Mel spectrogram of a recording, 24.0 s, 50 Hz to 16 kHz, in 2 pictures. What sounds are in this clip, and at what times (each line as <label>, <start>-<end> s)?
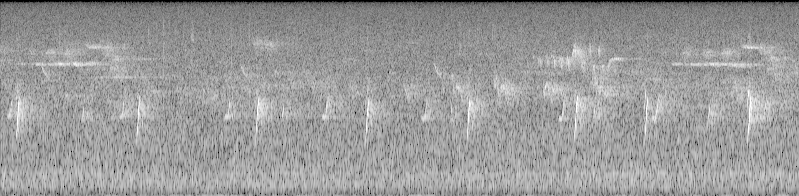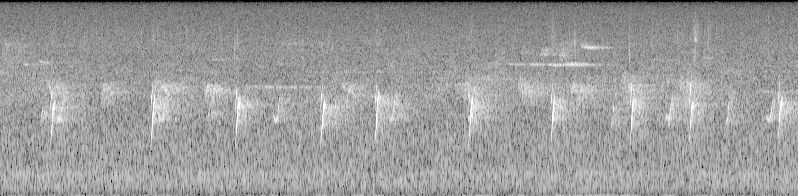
warbler song, 0-2 s
Swainson's Thrush call, 0-24 s
Western Tanager song, 6-22 s
warbler song, 8-12 s
warbler song, 18-22 s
